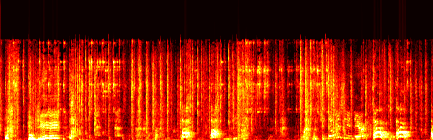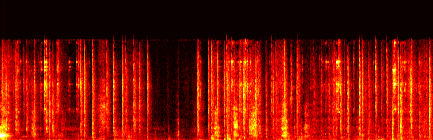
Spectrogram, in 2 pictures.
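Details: Domestic dog asking for a treat: bursts of barks and drawn-out whining in the first half, then quieter scuffling, while a person talks to it indoors.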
